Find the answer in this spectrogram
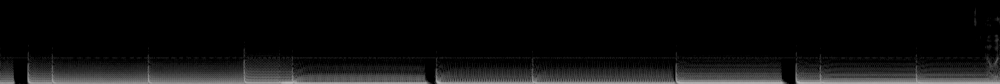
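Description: Synth bass line from a beat played back on its own, with no drums: long held notes with a heavy low end, the pitch changing about every second, with a few short breaks between notes. It is heard dry, with the bass-booster plugin switched off.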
